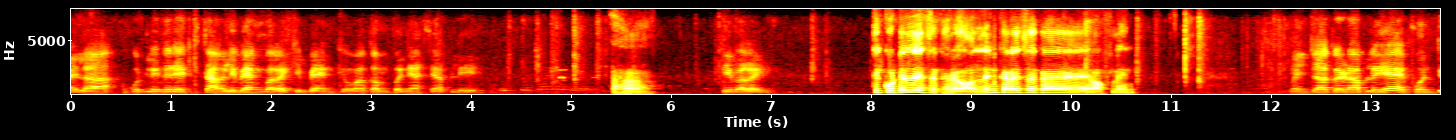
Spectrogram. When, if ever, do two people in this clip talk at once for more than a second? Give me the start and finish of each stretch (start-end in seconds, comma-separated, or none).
none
